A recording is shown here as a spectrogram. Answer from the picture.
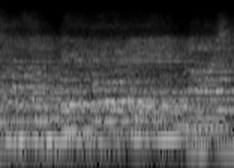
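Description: A choir singing, several voices holding sustained notes together.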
